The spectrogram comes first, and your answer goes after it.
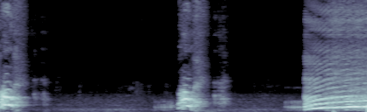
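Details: Pet dog indoors during an apartment fire-safety inspection, reacting to the building siren: one sharp bark, a pause, then another bark, followed by a loud rising electronic siren tone that takes over the end.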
